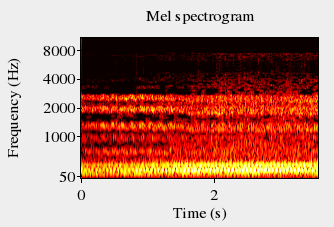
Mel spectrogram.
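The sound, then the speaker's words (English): A car engine runs steadily, its low rumble building slightly as the car is driven out of a garage. No one speaks. “I slipped down the back stairs, and before Catherine and the servant spotted me, I had my car out of the garage.”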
